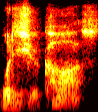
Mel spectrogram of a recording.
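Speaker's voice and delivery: low, rough gravelly voice like grinding stones. Voicing the cover man when asked what it takes to get in, low gravelly voice. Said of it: "It is a low, like gravel voice".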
